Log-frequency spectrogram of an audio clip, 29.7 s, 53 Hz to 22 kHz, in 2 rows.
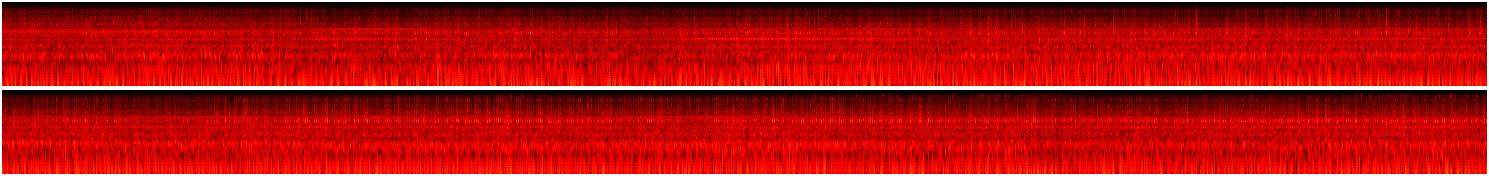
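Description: Bell 412 helicopter in flight: its twin turbines and rotors make a steady, loud drone, heard from a camera mounted on the tail boom.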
